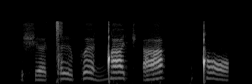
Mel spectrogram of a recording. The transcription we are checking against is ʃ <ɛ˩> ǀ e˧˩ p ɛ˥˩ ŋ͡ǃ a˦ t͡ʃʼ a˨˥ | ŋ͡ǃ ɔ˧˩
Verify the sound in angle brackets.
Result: correct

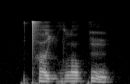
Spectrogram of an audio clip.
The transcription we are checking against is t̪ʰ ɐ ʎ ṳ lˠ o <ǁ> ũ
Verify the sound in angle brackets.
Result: incorrect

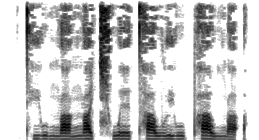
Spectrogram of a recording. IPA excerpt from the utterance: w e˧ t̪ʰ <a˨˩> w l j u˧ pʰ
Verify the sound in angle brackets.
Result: incorrect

